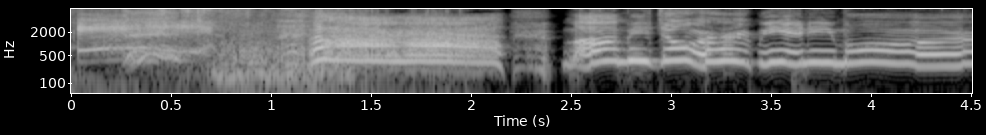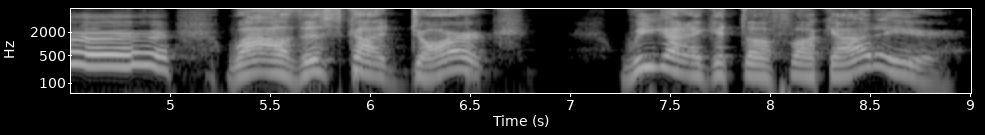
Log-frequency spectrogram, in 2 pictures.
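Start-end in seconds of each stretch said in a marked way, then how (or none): 0.0-5.0 much higher, loud terrified cry; terrified child scream. Pretend. Mock child screaming at Mommy not to hurt him. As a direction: scream and beg, slowly, like a beaten kid.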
